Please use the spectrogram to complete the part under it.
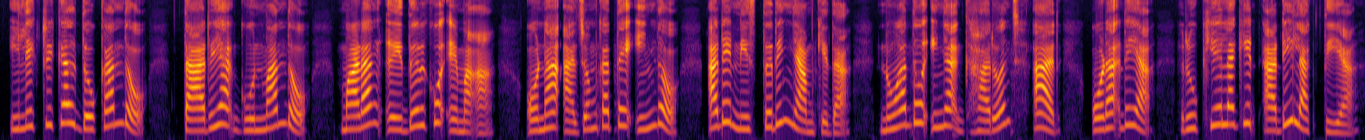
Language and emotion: Santali, happy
